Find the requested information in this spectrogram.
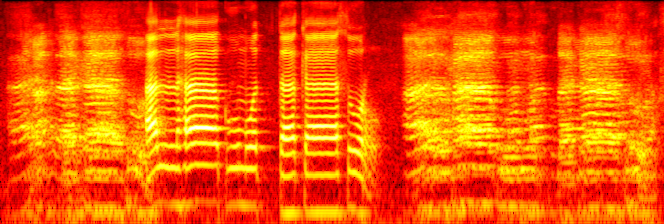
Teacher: Sur di situ ro tebal, ya karena sebelumnya berharokat dhammah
